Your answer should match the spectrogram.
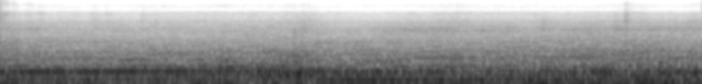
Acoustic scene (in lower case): bus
